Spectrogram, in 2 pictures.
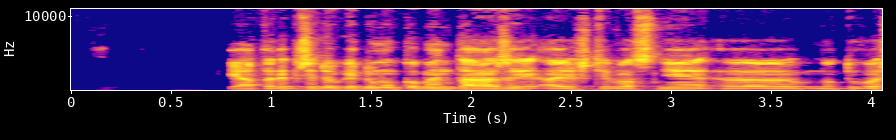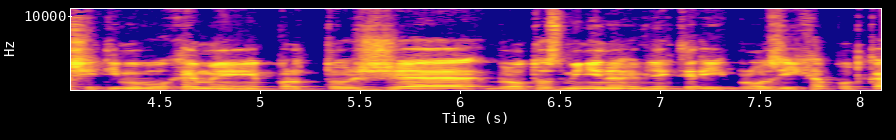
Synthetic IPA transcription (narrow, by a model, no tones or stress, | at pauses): jaːt̪adɪpr̝̥ɛdukjɛdno̞muko̞mɛnt̪aːr̝ɪʔajɛʃcɛvlast̪ɲɛnat̪uvaʃiːt̪iːmo̞vo̞wxɛmɪjɪpɾo̞t̪o̞ʒɛbɪlo̞t̪o̞zmiːɲɛno̞ɪvɲɛk̚t̪ɛɾiːɣblo̞ziːxapo̞t̪ka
